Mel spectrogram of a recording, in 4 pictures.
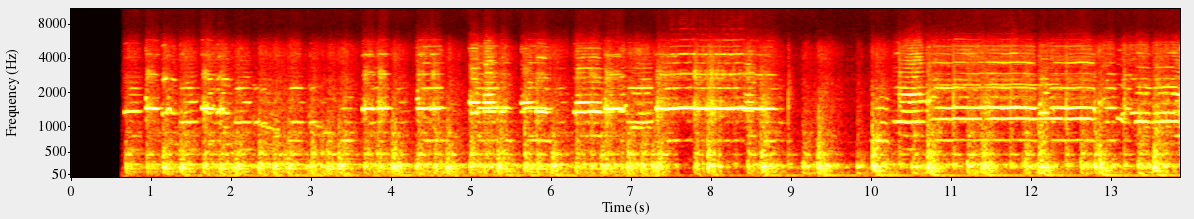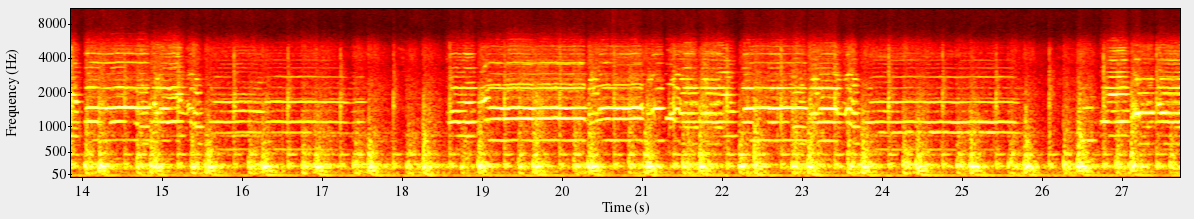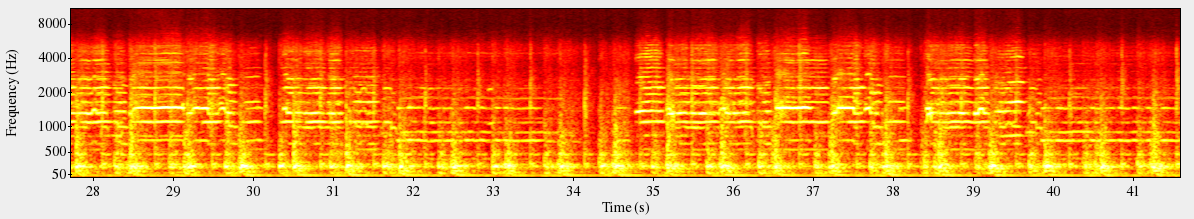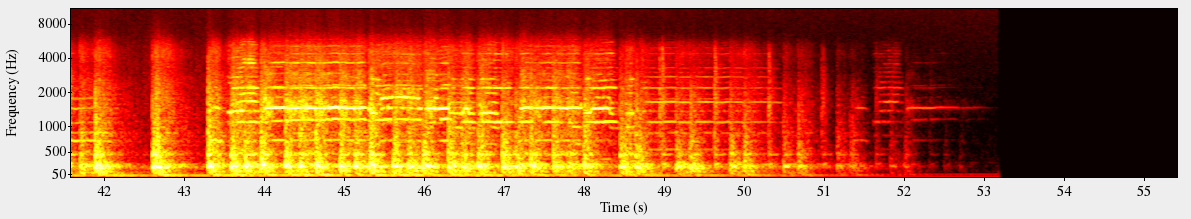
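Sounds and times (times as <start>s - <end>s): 
panpipes: 0.7s - 42.7s, 43.3s - 53.0s
drum: 0.7s - 52.4s.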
